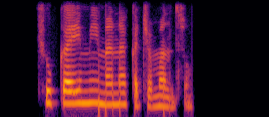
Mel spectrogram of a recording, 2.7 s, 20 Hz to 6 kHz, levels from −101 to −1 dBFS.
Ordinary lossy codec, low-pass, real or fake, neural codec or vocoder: Opus, 32 kbps; 5.4 kHz; real; none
